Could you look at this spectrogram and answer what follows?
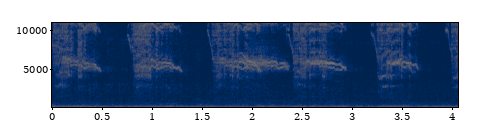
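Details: High, thin piping from bar-winged prinia young as both parents deliver black locusts. Paired sliding notes come in clustered bursts roughly every 0.8 seconds over a steady low hum.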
